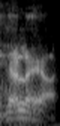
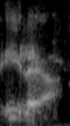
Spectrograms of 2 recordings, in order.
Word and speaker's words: Hilaire: ain't Hilaire, it's Elaire. Al Michael, get Al Michael on the phone. Somebody tell him ain't no ancient Elaire. Coach, it's spelled with an H. I know, but we don't say no H down here, except when we say here.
